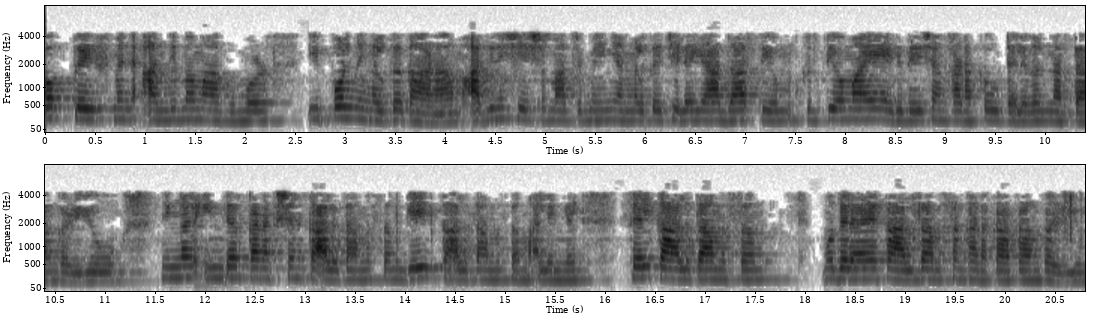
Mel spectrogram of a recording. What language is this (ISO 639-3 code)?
mal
